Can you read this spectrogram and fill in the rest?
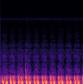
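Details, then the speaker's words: Swart AST Pro tube guitar amp (new tubes except one old Sylvania): little noisy thumpy pops pulsing with quiet gaps, a steady throb; could be power tubes, likely a bias setup issue. "One thing we didn't check out. Little noisy pop. kind of thumpy."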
